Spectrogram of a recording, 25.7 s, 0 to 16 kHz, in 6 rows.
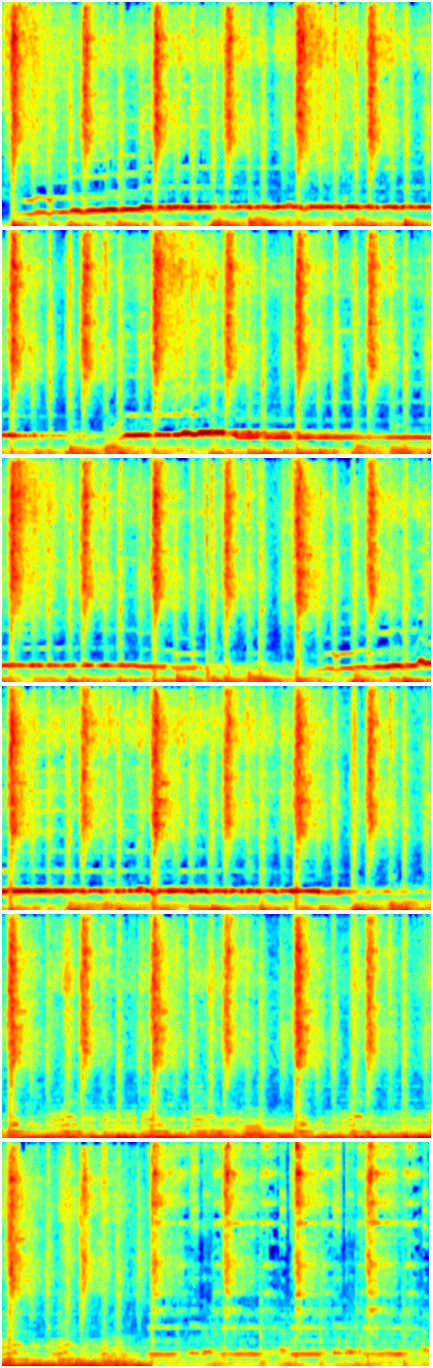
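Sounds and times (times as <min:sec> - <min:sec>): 
flute tone: 0:00.0 - 0:25.7.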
